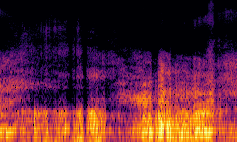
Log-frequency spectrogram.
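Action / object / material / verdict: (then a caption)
scrape / foam microphone windscreen / foam / none. Fingertips scratch the top of a black foam microphone windscreen. The result is a close, muffled, rumbling scratch concentrated in the low range, rising and falling unevenly in short bursts with little high-end content.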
